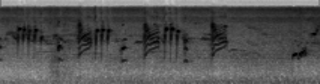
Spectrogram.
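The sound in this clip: Blackbird song comes as a run of short, high chirping phrases with quick upward and downward pitch sweeps. The bursts are separated by brief gaps over faint background noise.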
